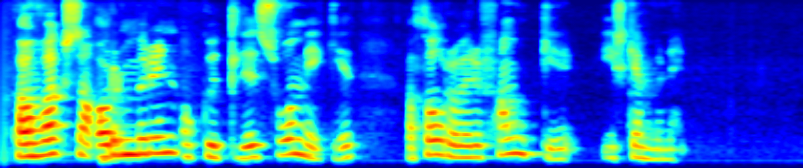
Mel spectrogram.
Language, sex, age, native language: Icelandic, female, 40-49, Icelandic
